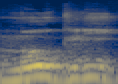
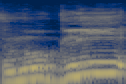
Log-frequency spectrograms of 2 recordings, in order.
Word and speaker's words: Mowgli: sais pas les prononcer comme mowgli que je prononce l'oubli et faye veulent que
